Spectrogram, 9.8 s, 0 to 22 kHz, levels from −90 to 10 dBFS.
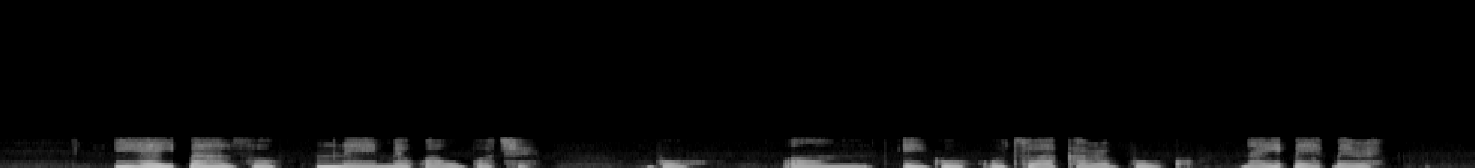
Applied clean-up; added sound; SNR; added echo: none; none; none; none.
